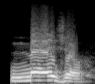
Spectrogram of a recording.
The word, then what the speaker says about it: measure: Measure. So it's not mayo.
